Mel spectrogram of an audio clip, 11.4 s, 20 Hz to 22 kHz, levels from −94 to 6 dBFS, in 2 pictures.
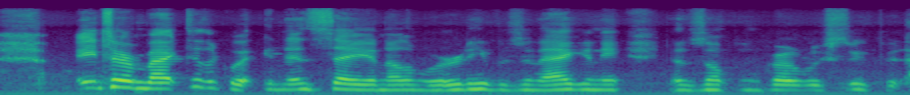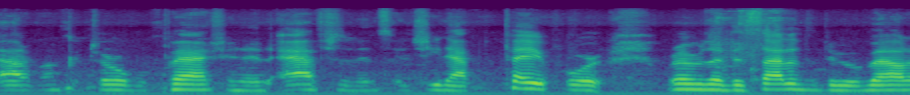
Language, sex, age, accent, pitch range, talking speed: English, female, 60-79, American, 170-200 Hz, 200 wpm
